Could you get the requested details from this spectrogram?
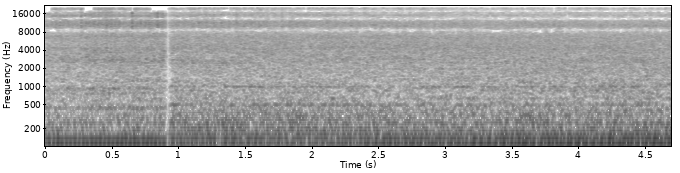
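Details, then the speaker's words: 2006 Toyota 4Runner, fixed no-start-when-hot by replacing park/neutral switch and connector, idling warm after 20 more minutes: smooth even low rumble, no misses, knocks or hunting; still no fault, normal idle. "20 minutes later still no change well that's a fix"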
